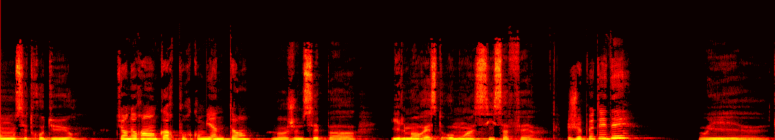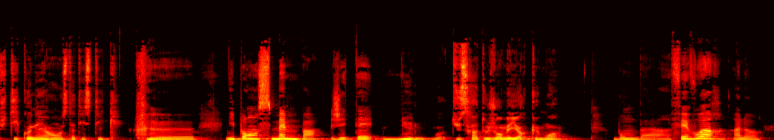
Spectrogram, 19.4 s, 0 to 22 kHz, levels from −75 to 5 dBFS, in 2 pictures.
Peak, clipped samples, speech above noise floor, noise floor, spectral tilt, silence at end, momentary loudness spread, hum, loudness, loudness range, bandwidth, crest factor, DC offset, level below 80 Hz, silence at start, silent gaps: -6 dBFS; under 0.1%; 47 dB; -70 dBFS; -4.5 dB/octave; 0.15 s; 15 LU; none; -24 LUFS; 5 LU; 16.5 kHz; 18 dB; under 0.1%; -62 dBFS; 0 s; none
